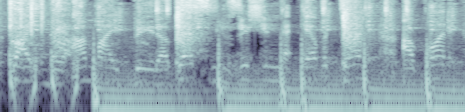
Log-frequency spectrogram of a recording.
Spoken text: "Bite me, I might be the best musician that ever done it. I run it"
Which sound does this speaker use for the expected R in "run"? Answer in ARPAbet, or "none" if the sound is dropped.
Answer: W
